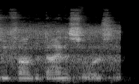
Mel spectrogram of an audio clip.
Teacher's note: he didn't pronounce the D at the end of found. He actually ended up saying found the. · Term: elision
